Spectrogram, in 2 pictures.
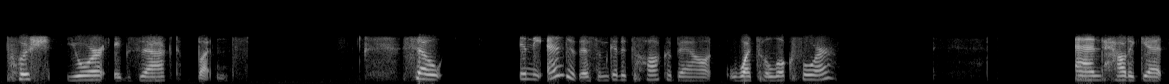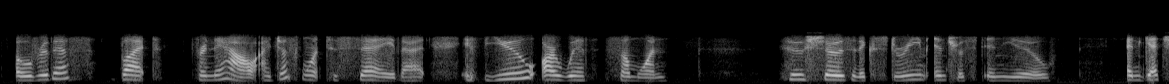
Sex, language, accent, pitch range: female, English, American, 180-230 Hz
